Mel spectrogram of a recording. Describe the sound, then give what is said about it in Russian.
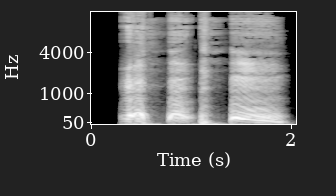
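A voice imitates choked coughing: four short, throaty bursts, voiced and groaning rather than dry, with the last one drawn out longest. No words are spoken. “Затем кашлянул еще раз.”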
